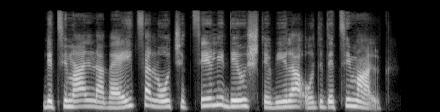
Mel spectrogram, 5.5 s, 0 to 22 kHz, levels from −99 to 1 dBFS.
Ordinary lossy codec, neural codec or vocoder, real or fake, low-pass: MP3, 96 kbps; codec, 32 kHz, 1.9 kbps, SNAC; fake; 14.4 kHz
